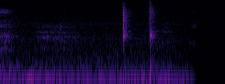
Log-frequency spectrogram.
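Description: Two sharp clicks about a quarter of a second apart over faint room tone, then the sound cuts off.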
